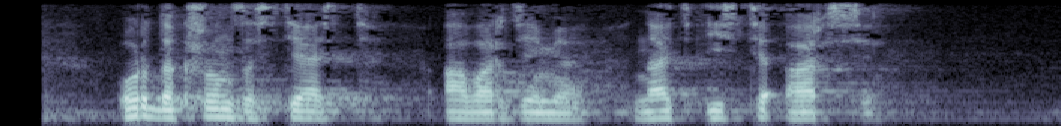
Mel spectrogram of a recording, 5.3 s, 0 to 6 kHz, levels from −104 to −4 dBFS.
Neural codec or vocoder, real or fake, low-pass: none; real; 5.4 kHz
